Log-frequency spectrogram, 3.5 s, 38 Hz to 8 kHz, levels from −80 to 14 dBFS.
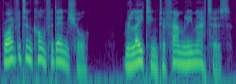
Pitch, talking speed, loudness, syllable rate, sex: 145 Hz, 120 wpm, -18 LUFS, 5.7 syllables/s, male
